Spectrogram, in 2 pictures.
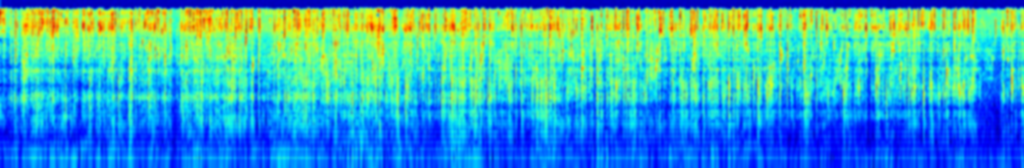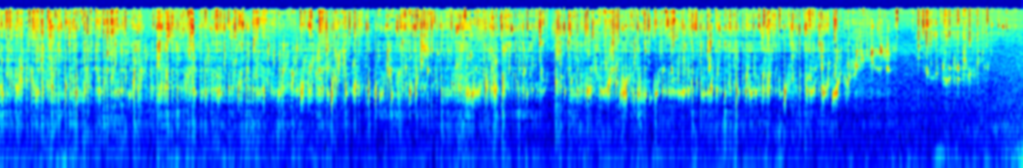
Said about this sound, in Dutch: Ik heb nog een fles water gevonden, dus ik ga een beetje water in een potje doen en zien of dat iets van lawaai geeft.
